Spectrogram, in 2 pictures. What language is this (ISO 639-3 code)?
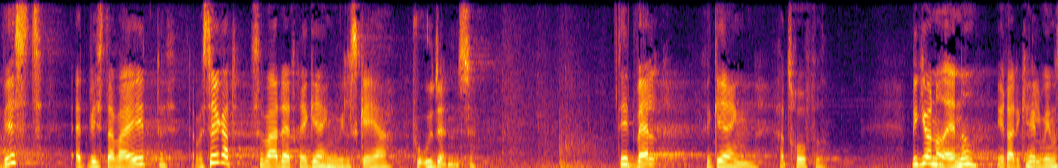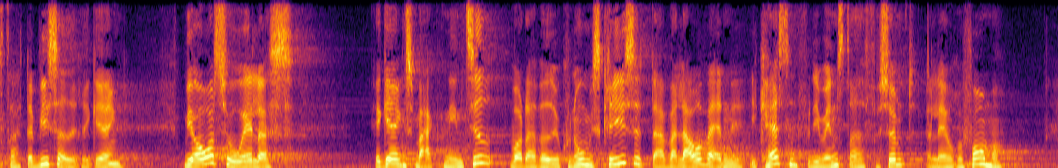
dan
